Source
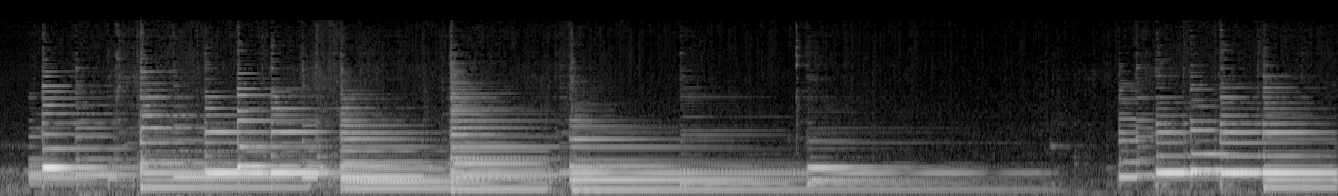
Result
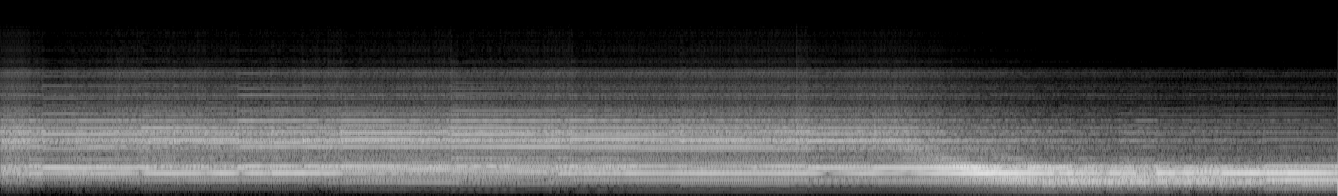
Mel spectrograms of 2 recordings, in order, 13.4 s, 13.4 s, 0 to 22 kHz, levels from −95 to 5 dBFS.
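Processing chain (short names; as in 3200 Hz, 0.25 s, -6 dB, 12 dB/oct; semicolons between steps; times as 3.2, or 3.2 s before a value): per-bin compression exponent 0.2; tilt +4 dB/oct; limiter -14.5 dBFS, peak gain reduction 11 dB; band-pass sweep 1200 Hz -> 200 Hz, 8.91–10.44; echo with dull and thin repeats by turns 0.661 s, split 1000 Hz, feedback 52%, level -7 dB; reverb RT60 0.10 s, pre-delay 3 ms, DRR -4 dB; gain -2.5 dB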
